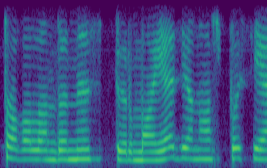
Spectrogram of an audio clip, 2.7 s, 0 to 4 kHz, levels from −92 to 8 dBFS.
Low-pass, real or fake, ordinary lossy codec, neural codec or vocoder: 3.6 kHz; fake; Opus, 32 kbps; codec, 16 kHz, 6 kbps, DAC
